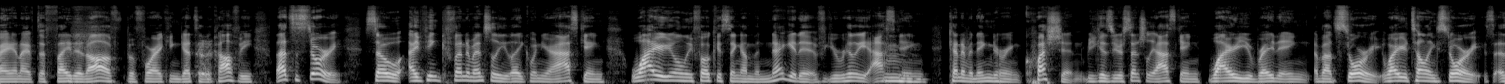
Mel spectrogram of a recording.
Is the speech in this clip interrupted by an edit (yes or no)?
no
